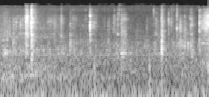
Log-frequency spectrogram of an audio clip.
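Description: Faint clicks and taps of a Brave Exkaiser Green Raker robot toy's plastic parts being handled and shifted during transformation, with a few scattered sharp ticks.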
